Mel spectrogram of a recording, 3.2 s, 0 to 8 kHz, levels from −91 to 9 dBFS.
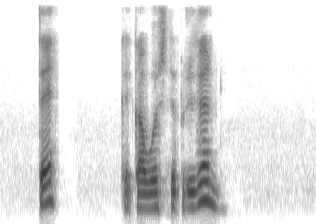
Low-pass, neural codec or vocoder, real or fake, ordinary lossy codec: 7.2 kHz; codec, 16 kHz, 6 kbps, DAC; fake; AAC, 32 kbps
